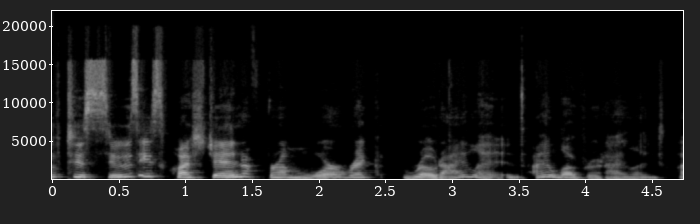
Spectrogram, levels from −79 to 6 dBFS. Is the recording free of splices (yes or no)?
yes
